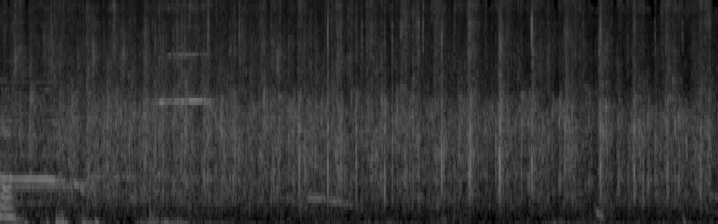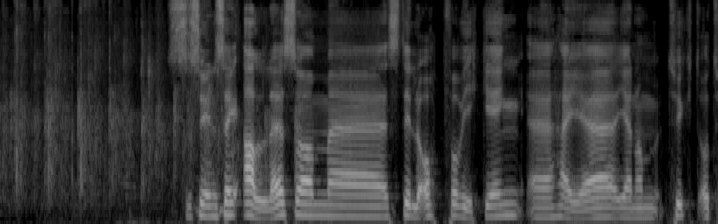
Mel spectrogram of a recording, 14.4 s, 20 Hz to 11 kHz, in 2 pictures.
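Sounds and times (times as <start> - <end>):
speech: 0.0 - 0.3, 9.0 - 14.3
applause from a small group of supporters: 0.0 - 10.2.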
